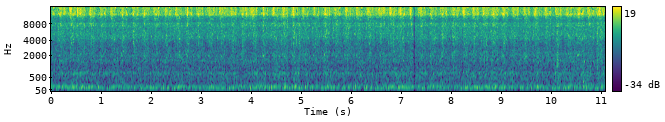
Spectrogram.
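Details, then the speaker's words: Truck with a loud, low idle and a rough, uneven stumbling beat, checked with an inductive timing light. One side cylinder showed a laggy response and is the suspected culprit. Misfire at idle. "I'm not gonna physically pull the wires off but I am going to put my inductive timing light to it and see which ones are misfiring"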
